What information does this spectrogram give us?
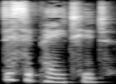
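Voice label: "dissipated", British English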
